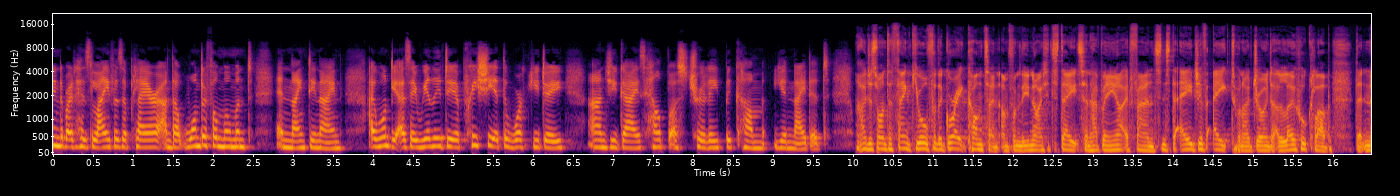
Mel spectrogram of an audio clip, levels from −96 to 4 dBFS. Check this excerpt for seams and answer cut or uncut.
cut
